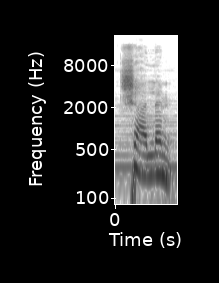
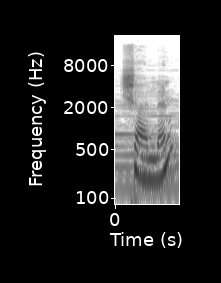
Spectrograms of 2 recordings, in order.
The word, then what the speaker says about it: சலன்: சலன் சா சப்பாத்திக்கு வர சா சலன்.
